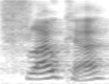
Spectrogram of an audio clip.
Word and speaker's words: Frauke: is a frog fraga german name pronounced flauker derived from frau lady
